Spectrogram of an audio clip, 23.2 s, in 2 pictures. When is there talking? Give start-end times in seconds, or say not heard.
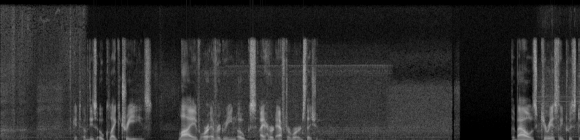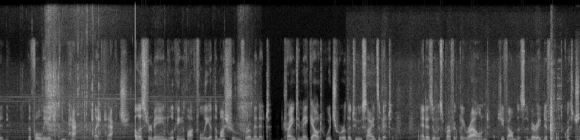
1.4-6.3, 10.2-23.1.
